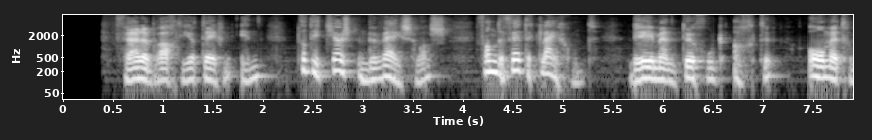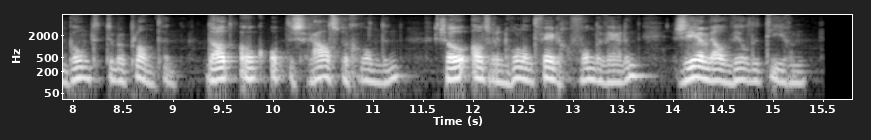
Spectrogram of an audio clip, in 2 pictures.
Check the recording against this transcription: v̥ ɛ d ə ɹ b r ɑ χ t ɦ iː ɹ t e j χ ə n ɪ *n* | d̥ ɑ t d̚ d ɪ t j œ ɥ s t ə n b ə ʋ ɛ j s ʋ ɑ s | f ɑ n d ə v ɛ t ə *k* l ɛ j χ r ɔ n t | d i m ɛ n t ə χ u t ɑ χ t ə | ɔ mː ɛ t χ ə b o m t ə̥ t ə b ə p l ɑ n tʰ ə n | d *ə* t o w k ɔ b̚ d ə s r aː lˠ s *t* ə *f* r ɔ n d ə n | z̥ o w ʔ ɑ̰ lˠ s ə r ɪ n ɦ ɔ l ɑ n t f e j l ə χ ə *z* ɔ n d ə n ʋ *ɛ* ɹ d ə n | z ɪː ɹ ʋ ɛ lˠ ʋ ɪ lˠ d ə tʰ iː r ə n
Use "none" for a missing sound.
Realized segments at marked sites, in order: n, k, ɑ, t, χ, v, ɛ

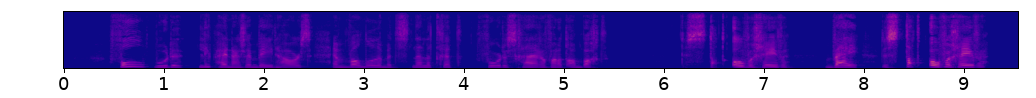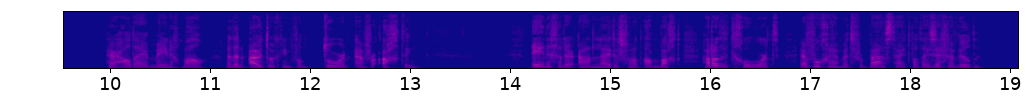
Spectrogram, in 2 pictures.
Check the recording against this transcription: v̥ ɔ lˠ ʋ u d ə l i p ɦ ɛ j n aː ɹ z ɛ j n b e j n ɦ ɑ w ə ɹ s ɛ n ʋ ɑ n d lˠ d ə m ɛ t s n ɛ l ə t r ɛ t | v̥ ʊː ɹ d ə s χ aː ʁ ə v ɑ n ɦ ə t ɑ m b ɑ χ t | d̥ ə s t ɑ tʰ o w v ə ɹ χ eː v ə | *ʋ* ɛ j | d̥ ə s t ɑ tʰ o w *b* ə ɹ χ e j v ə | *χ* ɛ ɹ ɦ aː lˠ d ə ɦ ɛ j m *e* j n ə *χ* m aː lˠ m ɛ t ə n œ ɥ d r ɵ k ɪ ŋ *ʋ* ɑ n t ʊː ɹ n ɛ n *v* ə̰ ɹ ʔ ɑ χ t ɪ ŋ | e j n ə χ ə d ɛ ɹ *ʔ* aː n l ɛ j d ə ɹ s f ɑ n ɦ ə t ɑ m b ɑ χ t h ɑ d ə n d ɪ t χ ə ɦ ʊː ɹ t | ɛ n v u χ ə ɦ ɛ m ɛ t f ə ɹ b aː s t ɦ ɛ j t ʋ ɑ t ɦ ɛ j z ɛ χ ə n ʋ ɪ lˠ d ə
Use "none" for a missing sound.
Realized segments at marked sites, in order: ʋ, v, h, e, χ, v, v, ʔ

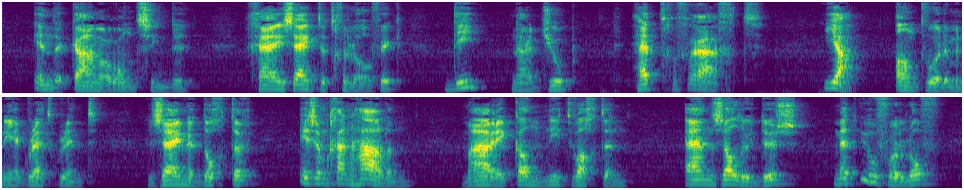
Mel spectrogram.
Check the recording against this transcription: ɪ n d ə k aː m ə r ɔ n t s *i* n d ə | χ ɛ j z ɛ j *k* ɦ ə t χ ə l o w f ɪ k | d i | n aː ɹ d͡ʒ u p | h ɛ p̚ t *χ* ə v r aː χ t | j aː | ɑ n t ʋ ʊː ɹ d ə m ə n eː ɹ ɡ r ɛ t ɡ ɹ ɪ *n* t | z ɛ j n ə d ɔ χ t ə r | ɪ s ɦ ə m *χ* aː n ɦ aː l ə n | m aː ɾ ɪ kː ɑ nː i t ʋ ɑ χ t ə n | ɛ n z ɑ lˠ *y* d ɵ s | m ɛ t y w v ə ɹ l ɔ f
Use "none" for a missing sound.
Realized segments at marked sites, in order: i, t, χ, n, χ, y

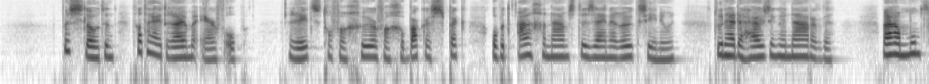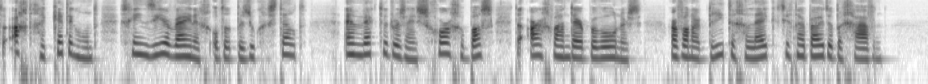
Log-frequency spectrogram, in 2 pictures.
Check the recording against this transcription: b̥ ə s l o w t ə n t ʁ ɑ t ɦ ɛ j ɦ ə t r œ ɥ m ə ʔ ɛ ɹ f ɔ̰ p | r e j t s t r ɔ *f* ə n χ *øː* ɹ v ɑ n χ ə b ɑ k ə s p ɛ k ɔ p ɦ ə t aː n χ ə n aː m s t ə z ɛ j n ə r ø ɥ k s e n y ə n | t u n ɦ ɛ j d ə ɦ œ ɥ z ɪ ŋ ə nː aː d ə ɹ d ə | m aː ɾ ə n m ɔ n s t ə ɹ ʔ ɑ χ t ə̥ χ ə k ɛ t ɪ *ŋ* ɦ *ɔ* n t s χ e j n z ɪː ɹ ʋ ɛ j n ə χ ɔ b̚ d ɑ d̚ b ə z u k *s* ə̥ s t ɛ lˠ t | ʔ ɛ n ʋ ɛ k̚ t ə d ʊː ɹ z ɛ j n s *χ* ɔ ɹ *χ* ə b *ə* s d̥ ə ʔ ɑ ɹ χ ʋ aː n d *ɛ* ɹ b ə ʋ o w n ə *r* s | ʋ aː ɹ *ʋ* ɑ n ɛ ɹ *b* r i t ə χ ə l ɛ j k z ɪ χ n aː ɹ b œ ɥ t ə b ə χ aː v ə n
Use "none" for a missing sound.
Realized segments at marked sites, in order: f, øː, ŋ, ɔ, χ, χ, χ, ɑ, ɛ, ɹ, v, d

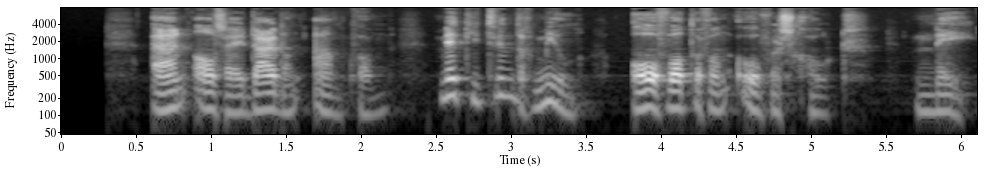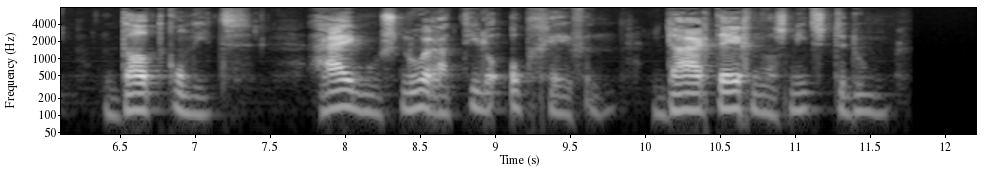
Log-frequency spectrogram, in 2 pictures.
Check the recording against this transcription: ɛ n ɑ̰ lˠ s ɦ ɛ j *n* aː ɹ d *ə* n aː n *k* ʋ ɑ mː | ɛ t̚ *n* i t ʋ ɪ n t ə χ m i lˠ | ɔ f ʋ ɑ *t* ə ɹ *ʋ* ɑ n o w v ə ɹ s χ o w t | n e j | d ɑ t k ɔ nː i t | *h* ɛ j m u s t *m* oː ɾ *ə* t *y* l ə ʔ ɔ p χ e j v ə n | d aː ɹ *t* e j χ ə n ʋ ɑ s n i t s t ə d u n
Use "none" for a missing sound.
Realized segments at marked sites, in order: d, ɑ, k, d, t, v, h, n, a, i, t

